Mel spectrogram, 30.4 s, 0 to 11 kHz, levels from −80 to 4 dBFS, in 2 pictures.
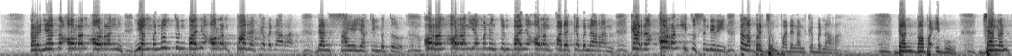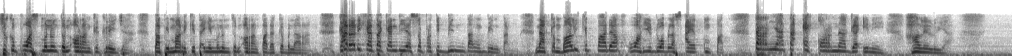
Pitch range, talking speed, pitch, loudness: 180-295 Hz, 120 wpm, 230 Hz, -14 LUFS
